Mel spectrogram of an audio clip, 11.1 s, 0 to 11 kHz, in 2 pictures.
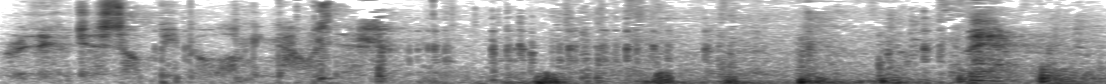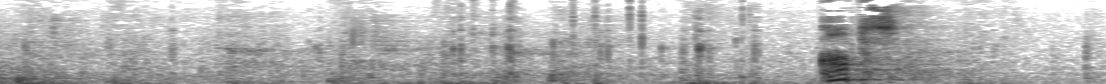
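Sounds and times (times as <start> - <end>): person whispering: 0.0 - 2.1.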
